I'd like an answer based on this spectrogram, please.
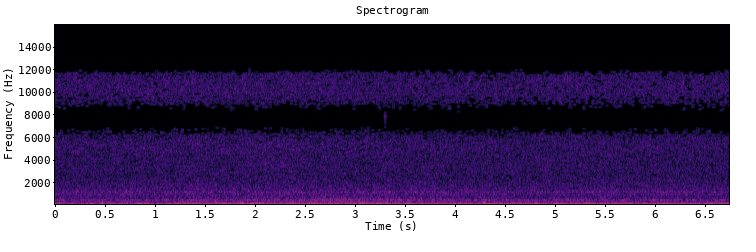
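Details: A honey bee swarm finding a new home fills the air with a dense, continuous low buzzing drone, steady and unbroken throughout, heaviest in the deep register with a faint rough hiss above.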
